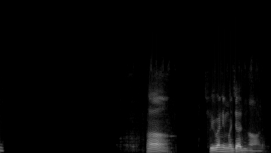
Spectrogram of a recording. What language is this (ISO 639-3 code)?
guj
